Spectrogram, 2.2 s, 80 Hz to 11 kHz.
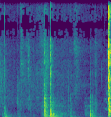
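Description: A car hood being unlatched and lifted by hand on a Kia K5. There are two dull clunks, the louder one about a second in and a smaller one near the end.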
